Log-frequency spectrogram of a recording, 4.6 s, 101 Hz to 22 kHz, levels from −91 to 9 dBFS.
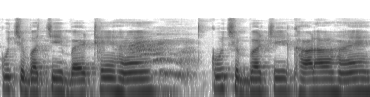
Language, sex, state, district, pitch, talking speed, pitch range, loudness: Hindi, male, Jharkhand, Palamu, 140 Hz, 105 wpm, 135-150 Hz, -15 LUFS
